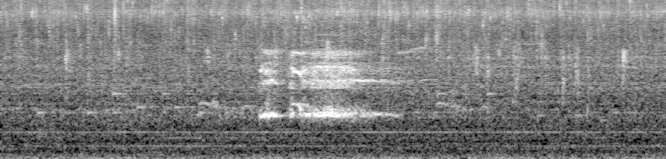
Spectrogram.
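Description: A rooster crowing once, starting about two and a half seconds in and lasting over a second.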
